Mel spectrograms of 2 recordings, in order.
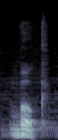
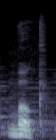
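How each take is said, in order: First: The vowel sounds close to oo. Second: The vowel sounds close to oo.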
